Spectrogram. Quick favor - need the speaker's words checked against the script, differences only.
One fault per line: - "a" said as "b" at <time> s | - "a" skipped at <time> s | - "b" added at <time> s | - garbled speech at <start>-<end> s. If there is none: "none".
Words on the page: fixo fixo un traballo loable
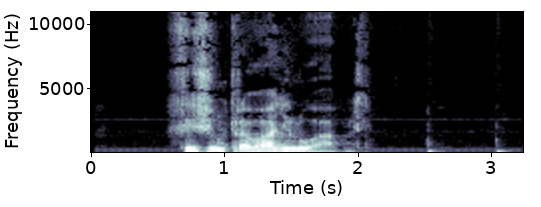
- "fixo" skipped at 0.9 s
